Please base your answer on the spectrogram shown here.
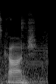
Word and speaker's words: conch: the pronunciation is, and apparently the proper American pronunciation is conch, but the proper British pronunciation is conch. So they're both viable, but I didn't realize it was culturally divided, which is kind of weird.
